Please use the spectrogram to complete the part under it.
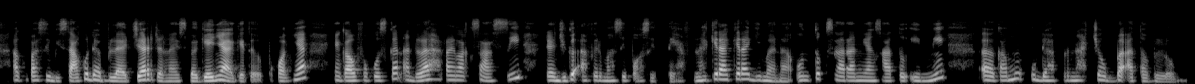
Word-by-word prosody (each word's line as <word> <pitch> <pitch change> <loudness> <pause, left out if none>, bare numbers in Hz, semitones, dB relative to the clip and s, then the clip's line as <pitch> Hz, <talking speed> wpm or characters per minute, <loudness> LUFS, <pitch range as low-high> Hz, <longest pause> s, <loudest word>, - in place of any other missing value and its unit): aku - - -4
pasti 195 -1 -1
bisa, 155 0 +3
aku 250 - 0
sudah 205 -3 +3
belajar," 170 +6 +4
dan 165 -3 -2
lain 150 +1 -5
sebagainya 170 +5 +6
gitu. 150 - -4
Pokoknya 195 - +2 0.3
yang 190 - -4
kamu 175 0 +7
fokuskan 185 +7 -3
adalah 200 +3 +2
relaksasi 195 - -2 0.3
dan 185 -2 +3
juga 170 -1 +4
afirmasi 180 -2 -4
positif. 160 -3 -10
Nah 175 +2 -1
kira-kira 245 +1 +4
gimana 170 -8 -4
untuk 195 +7 -3
saran 180 -3 -1
yang 170 -1 -1
1 165 0 -3
ini, 175 - -2 0.4
eee, 200 - +5
kamu 210 +8 -2
udah 185 -4 -1
pernah 185 0 -4
coba 190 -9 -1
atau 155 -3 -4
belum? 135 +4 -9
180 Hz, 175 wpm, -24 LUFS, 165-200 Hz, 0.4 s, kamu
